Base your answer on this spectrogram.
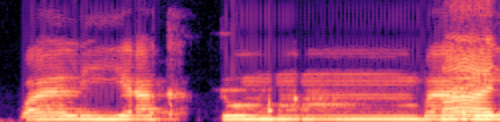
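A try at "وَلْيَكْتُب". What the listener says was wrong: Tak ada mim. Wal yaktub bainakum katibun bil adl.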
